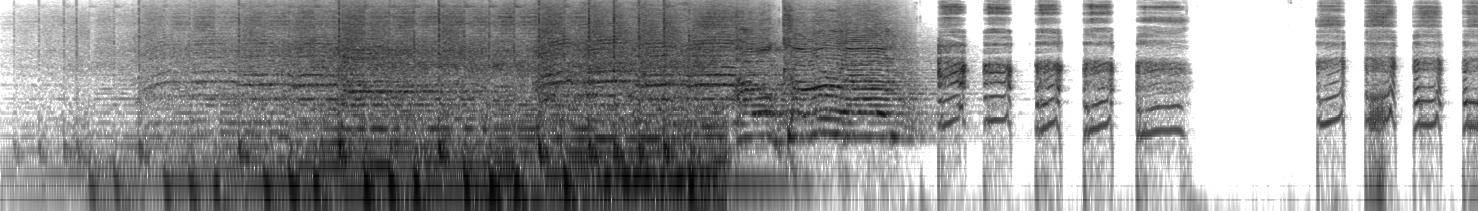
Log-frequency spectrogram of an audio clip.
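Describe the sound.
A loud song with singing plays for about seven seconds, then breaks into a rapid string of short, choppy vocal bursts that sound like duck quacks, with one brief silent gap.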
